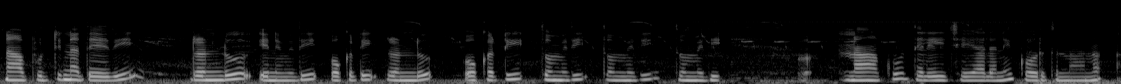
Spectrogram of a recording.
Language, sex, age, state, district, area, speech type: Telugu, female, 30-45, Andhra Pradesh, Nellore, urban, spontaneous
